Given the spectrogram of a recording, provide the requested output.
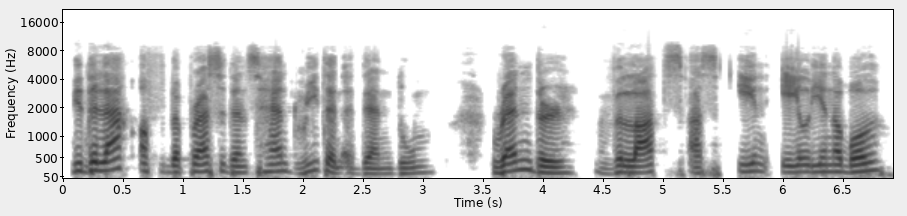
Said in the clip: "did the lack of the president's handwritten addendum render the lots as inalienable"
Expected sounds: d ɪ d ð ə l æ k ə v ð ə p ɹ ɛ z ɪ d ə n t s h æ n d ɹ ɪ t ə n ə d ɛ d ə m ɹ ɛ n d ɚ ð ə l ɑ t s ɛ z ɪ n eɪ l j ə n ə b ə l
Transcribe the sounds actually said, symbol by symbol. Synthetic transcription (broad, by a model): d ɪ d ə l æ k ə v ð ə p ɹ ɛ s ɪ d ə n t s h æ n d ɹ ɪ t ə n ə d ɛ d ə m ɹ ɛ n d ɚ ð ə l ɑ t s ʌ s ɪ n eɪ l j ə n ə b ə l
